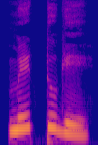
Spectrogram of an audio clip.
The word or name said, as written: ಮೆಟ್ಟುಗೆ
